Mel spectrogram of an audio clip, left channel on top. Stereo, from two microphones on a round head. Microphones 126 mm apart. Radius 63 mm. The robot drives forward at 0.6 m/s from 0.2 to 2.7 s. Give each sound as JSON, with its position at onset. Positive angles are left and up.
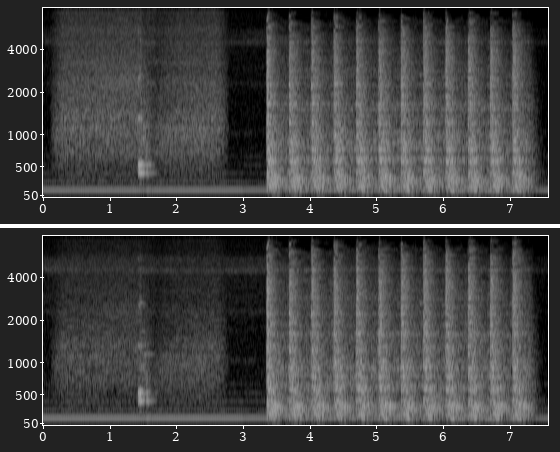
{"t": 1.4, "sound": "a cowbell", "side_deg": 30, "distance_m": 0.7}
{"t": 3.4, "sound": "a gunshot", "side_deg": -5, "distance_m": 0.9}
